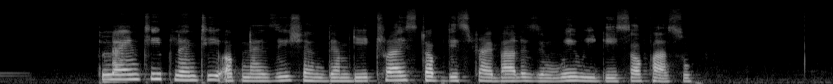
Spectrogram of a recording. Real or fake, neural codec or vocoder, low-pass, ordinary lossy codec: fake; codec, 44.1 kHz, 2.6 kbps, SNAC; 14.4 kHz; AAC, 96 kbps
